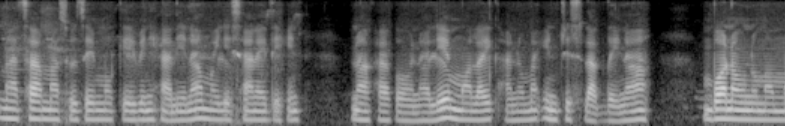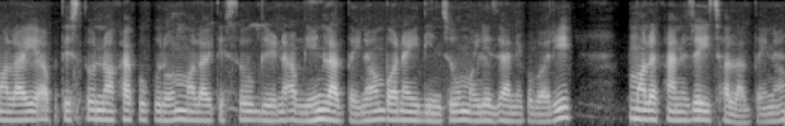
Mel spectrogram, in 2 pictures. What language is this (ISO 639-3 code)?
nep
